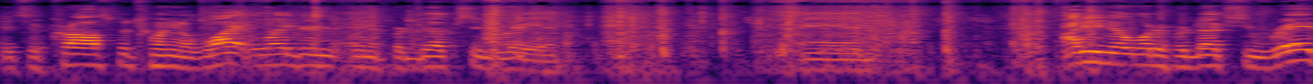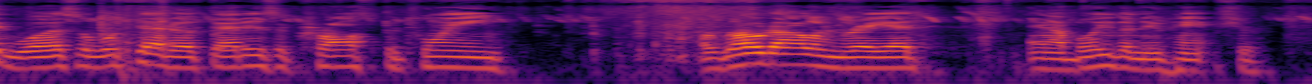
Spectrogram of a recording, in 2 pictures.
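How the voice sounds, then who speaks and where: A man with a Southern US accent speaks at a moderate pace and a fairly high pitch, with ordinary pitch variation. There are long, frequent pauses and noticeable background noise. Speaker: homesteader. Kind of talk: casual vlog narration. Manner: casual with fillers.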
